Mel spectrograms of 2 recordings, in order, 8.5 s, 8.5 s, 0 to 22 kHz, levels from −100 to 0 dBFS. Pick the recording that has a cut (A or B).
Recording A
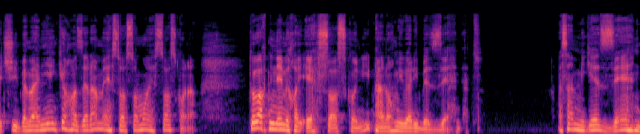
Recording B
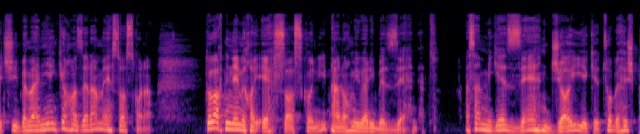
B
